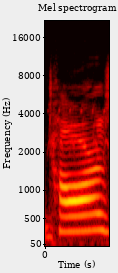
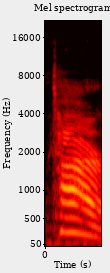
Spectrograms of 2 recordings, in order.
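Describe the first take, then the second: First: The vowel is a flat 'ah', like 'tars'. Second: The vowel glides as in 'tires'.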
